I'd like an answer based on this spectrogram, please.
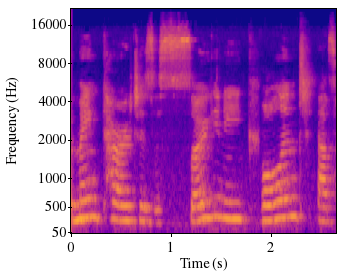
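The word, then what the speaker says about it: Woland: the time the main characters are so unique Poland that's how you would say his name in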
